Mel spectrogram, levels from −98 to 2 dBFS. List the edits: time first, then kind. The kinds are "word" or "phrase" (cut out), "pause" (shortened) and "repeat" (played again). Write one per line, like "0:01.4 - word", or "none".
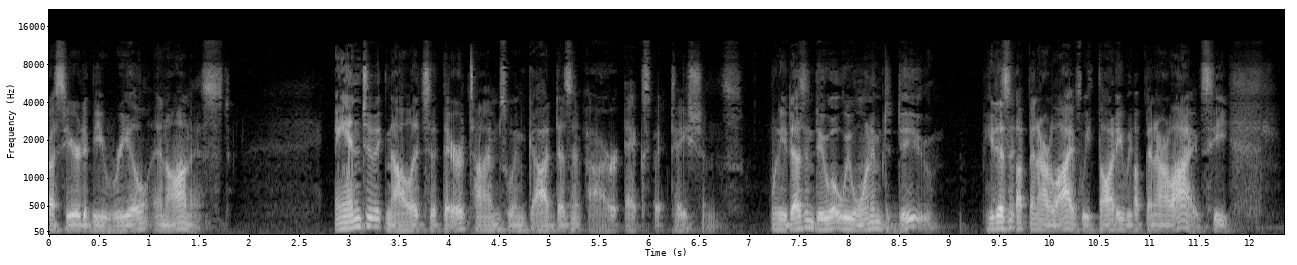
0:05.3 - word
0:09.7 - word
0:10.3 - word
0:10.8 - word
